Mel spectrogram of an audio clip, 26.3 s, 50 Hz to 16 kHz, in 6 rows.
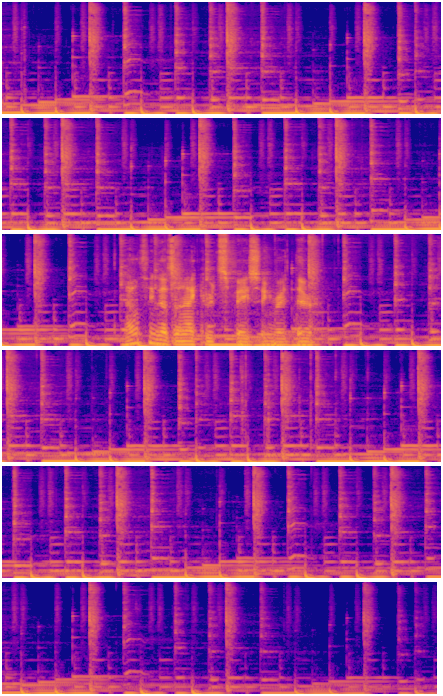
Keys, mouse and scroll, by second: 1.0 g, 5.1-8.5 middle drag, 9.6 middle click, 10.5 middle click, 11.4 scroll up 1, 11.5 middle click, 11.6-12.1 scroll down 2, 11.9 middle click, 13.4-15.5 middle drag, 16.0 ctrl+z, 16.3 ctrl+z, 16.6 ctrl+z, 17.6-18.7 middle drag, 20.5 middle click, 23.0 middle click, 23.5 shift+a.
